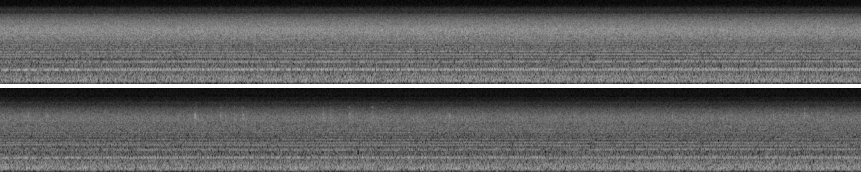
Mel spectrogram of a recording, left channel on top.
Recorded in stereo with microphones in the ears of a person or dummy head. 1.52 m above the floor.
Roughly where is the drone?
Left.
